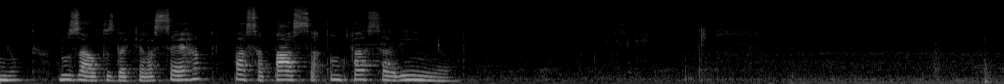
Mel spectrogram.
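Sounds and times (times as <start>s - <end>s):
quiet room hum: 0.0s - 10.0s
paper pages rustling: 2.9s - 7.5s.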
